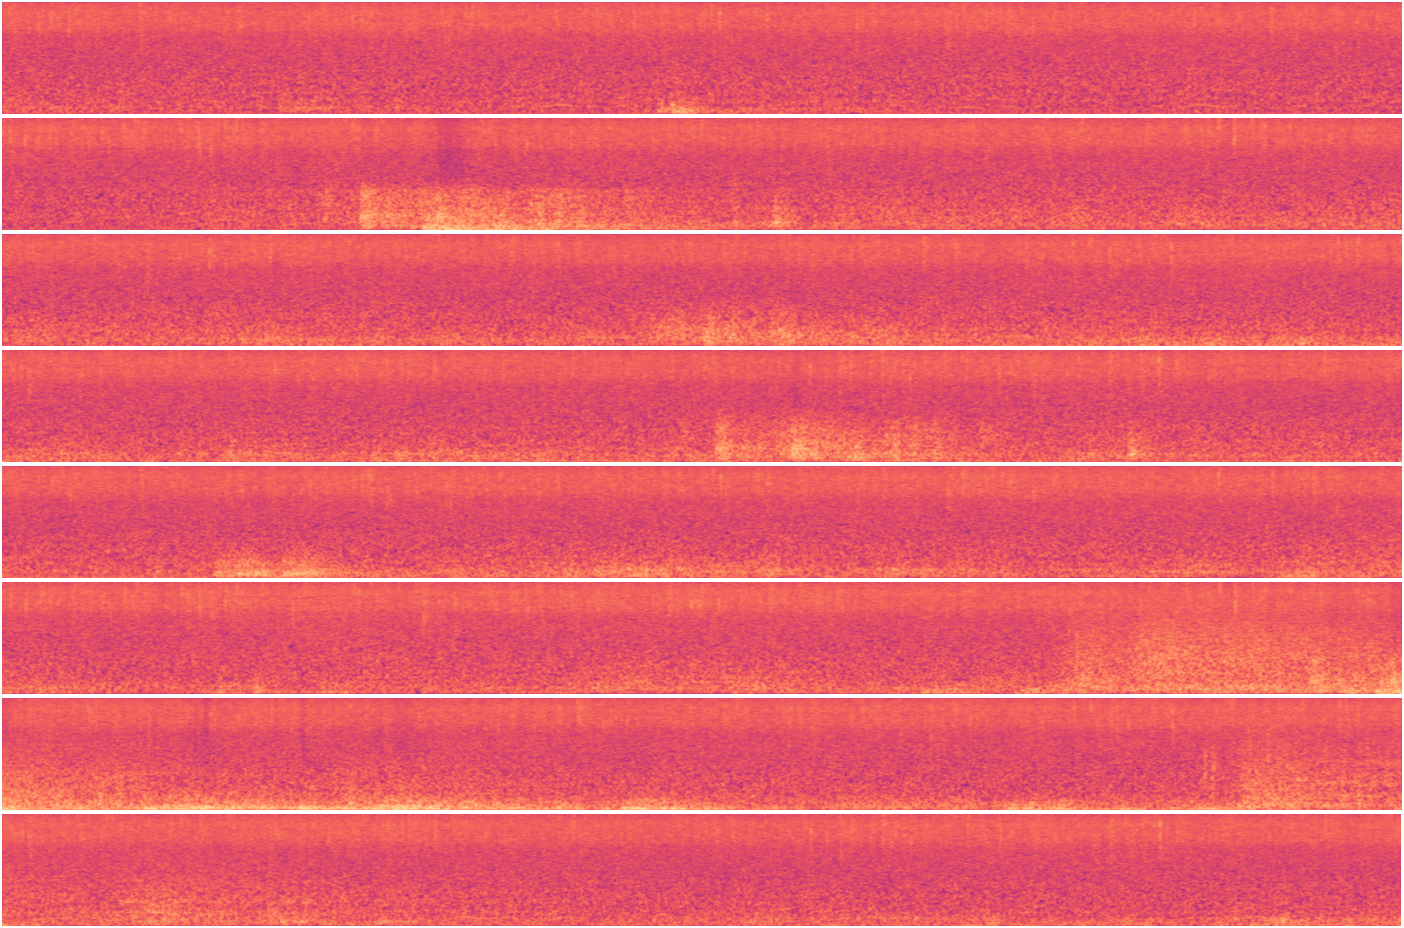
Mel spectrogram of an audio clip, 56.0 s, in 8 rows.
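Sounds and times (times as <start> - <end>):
steady rain: 0.0 - 55.9
rolling thunder: 7.8 - 55.9.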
